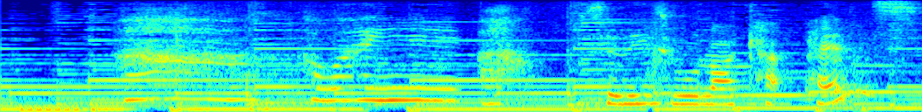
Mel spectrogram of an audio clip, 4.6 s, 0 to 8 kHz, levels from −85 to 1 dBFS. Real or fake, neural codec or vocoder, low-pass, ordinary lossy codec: real; none; none; none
